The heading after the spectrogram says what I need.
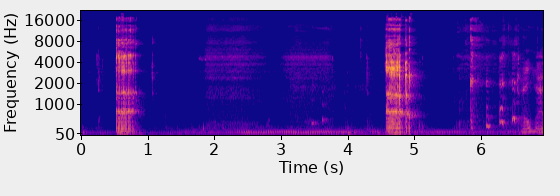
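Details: Baby boy burping: two short, loud burps a few seconds apart, over a low background hum and faint baby sounds.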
